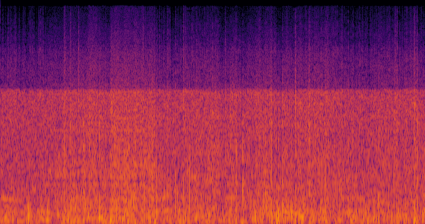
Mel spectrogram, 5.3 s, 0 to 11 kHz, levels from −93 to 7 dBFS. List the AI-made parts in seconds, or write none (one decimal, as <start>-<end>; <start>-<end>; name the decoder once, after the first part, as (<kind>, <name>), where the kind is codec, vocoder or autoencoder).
0.6-1.8 (autoencoder, DAC-VAE); 2.7-3.8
